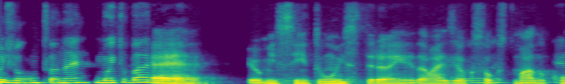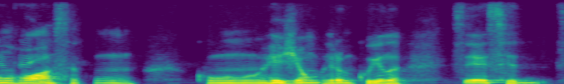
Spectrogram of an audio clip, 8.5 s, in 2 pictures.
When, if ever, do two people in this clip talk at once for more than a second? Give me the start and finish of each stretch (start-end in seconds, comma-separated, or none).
3.3-4.7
